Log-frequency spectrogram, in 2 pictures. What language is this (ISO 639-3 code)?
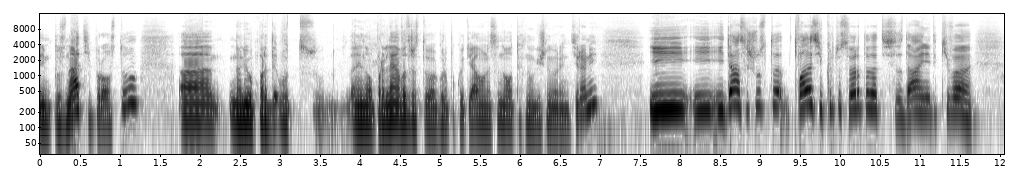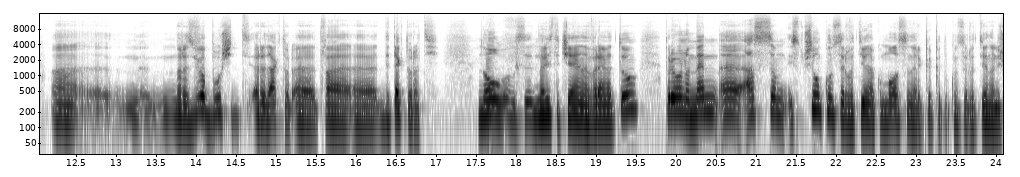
bul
